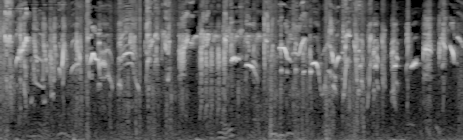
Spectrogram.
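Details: Oriental magpie-robin singing as a lure recording: a continuous, crowded stream of high chirps, twittering whistles and scratchy notes. The bursts follow each other several times a second without a real pause.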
